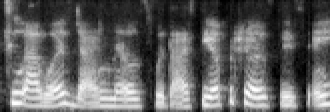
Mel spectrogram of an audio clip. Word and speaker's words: osteopetrosis: I was diagnosed with osteopetrosis and you said it right by the way I know it's kind of hard but no that was right and what is is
